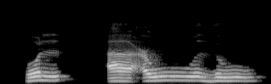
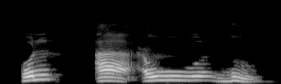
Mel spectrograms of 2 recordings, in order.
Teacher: maka bibirnya itu harus disempurnakan. Jadi menyempurnakan dhammah yang pertama, baru dhammah yang kedua. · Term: dua dhammah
